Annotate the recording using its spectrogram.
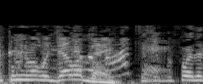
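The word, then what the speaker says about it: Dell'Abate: My parents My mother still says Delivate. My father still says debate. Oh, really? Say delabate? Because a that's the proper pronunciation.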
